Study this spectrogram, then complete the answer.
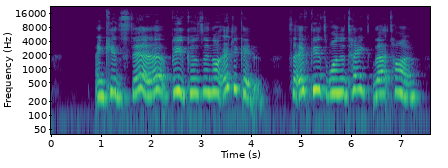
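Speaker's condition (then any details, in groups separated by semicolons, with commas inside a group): Cerebral palsy; affects walking and speech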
